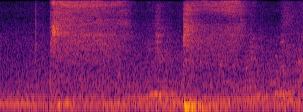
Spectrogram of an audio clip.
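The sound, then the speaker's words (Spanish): A voice imitates a snake's hiss: a long, sharp sibilant hiss, then a second shorter one, both fairly loud over a low background murmur. “Anda como que serpientes”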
